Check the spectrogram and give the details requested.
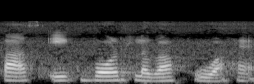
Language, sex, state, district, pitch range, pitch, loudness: Hindi, male, Punjab, Fazilka, 175-190 Hz, 185 Hz, -16 LUFS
